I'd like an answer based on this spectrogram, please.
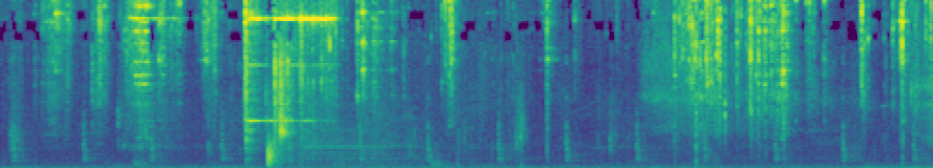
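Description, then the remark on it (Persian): Building keys jangle and clink in a series of bright metallic rattles, with a brief louder burst of shaking early on and scattered jingles throughout, no talking. “خانم چی شد این کلیدا؟”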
